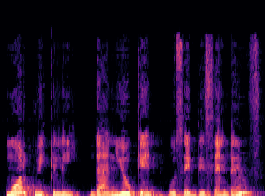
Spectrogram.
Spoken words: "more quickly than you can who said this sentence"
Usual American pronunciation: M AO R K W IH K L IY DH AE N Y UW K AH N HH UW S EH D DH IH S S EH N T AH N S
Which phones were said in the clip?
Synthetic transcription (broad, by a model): M AO R K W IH K L IY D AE N Y UW K AH N HH UW S EH D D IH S S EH N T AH N S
